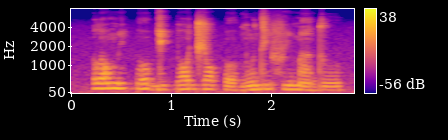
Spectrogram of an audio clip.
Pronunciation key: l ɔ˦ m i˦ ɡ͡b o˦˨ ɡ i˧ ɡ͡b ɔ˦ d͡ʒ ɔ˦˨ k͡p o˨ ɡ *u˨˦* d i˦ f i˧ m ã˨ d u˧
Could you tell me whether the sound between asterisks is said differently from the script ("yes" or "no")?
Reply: yes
